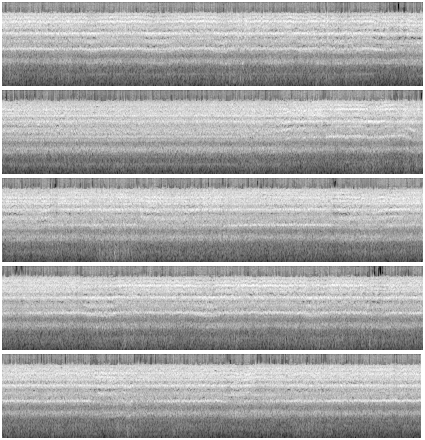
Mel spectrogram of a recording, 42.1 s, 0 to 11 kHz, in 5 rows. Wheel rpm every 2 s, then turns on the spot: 230, 230, 230, 220, 210, 210, 210, 230, 220, 230, 220, 230, 230, 230, 230, 230, 230, 230, 230, 230, 230.
none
